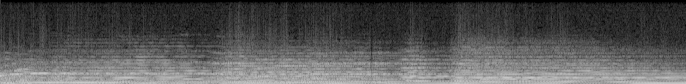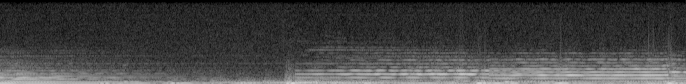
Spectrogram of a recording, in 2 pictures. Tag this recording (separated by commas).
Background music, Music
